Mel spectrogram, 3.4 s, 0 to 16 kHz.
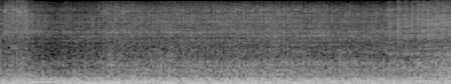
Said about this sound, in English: She's got four engines, four Caterpillar 650 horsepower engines, so she's got 2,600 horsepower in total. And she does sound pretty epic when they're all running.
